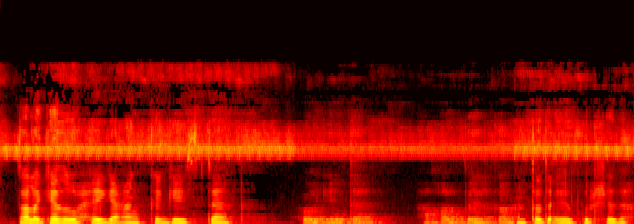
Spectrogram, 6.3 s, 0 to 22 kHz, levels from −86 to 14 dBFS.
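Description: From 2.97 s to 5.13 s the speech jumps to a distant microphone, likely because the close microphone's feed dropped out. It turns abruptly hollow and roomy, thinner in the bass, and falls by roughly 10 dB, with room noise rising to roughly 35 dB below the speech. Unlike a plain level dip, the tone changes as well, and both edges are sudden switches.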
